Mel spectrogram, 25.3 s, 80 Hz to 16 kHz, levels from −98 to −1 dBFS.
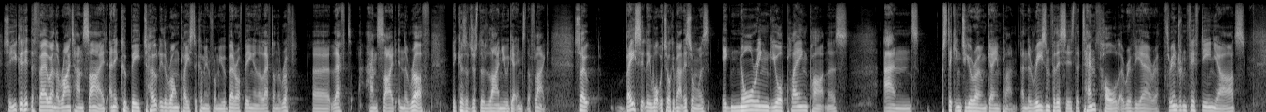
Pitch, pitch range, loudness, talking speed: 115 Hz, 105-130 Hz, -25 LUFS, 200 wpm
